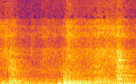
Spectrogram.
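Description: Near silence: faint room tone with a couple of soft, brief rustles.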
